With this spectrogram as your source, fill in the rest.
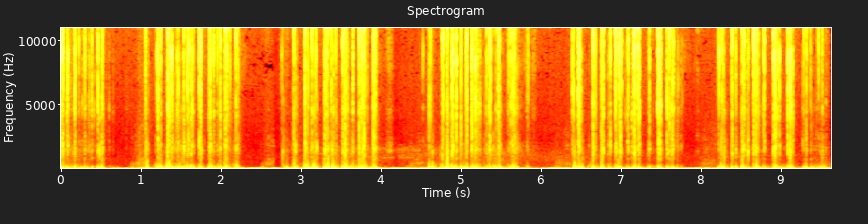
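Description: Long decorated acrylic nails tap and scratch rapidly on a small pink m.memo spiral-bound paper notebook with a card cover, held in the hands. Quick, dry, low-heavy clicks and scrapes come in dense bursts with brief pauses, each tap dying away almost instantly.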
